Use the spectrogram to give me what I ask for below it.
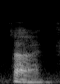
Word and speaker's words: Sai: Psi.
